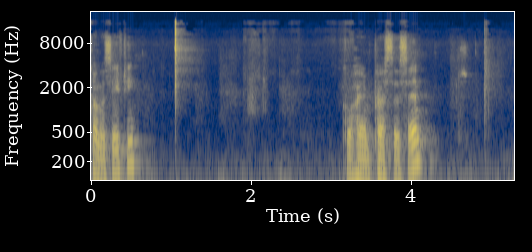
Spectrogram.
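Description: Metal parts of a pistol click as it is handled.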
